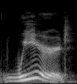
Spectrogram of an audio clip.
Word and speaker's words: Wyrd: is this Anglo-Saxon term Wyrd, W-Y-R-D. This is another one of those cultural words that's worth taking a moment to think about. It sounds like the word weird, W-E-I-R-D.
